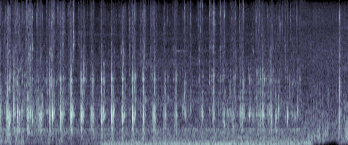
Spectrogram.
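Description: A corroded outboard-motor wiring connector jiggled up and down in a plastic jar of baking-soda water: quick, splashy taps and sloshes, several a second, stopping about a second before the end. It is being washed to clear corrosion from its contacts.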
